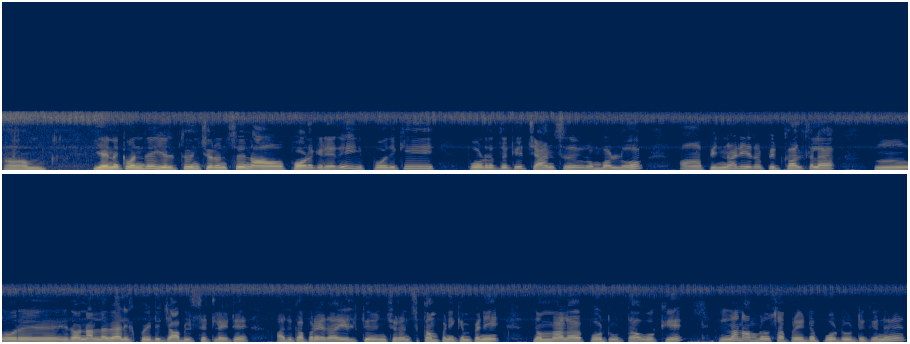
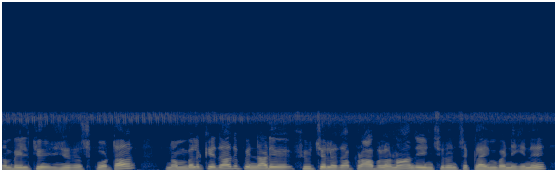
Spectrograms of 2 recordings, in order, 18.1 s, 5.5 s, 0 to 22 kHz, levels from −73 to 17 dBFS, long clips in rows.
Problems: constant background noise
